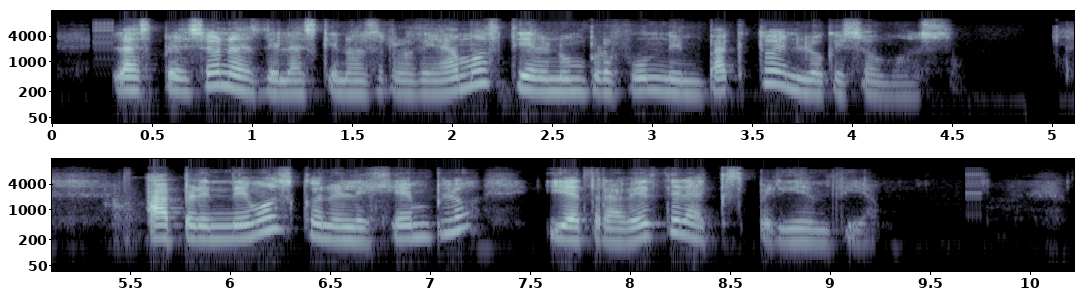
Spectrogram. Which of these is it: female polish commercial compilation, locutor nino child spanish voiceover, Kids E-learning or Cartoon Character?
locutor nino child spanish voiceover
